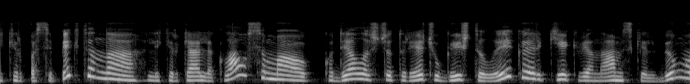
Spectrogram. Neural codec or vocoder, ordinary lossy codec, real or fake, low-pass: none; Opus, 64 kbps; real; 7.2 kHz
